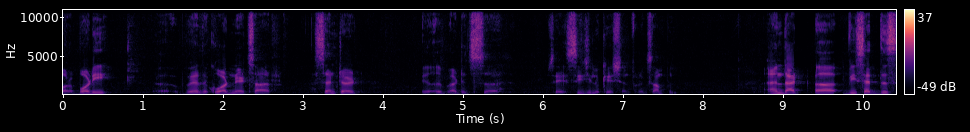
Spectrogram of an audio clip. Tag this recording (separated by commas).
Speech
